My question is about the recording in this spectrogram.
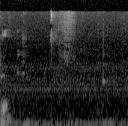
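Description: Near silence with a faint click about a second in, from a computer mouse as the code is scrolled.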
